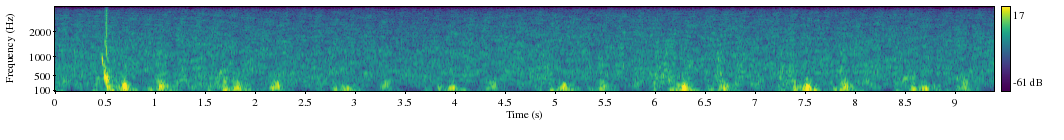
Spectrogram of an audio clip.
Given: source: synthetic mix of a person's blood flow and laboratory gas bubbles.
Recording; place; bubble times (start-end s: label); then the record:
Doppler ultrasound of blood flow; precordium
0.46-0.60 s: bubbles
From the record:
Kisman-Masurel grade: 112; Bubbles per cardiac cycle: 1 to 2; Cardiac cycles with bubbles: 1 to 10%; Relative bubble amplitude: moderate (0.250 to 0.450); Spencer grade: 1 (occasional bubble signal discernible with the cardiac motion signal, with majority of cardiac periods free of bubbles); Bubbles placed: only in the low amplitude regions of the cardiac cycle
